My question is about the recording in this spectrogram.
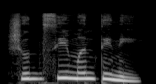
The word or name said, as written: ಶುದ್ಧಸೀಮಂತಿನಿ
